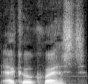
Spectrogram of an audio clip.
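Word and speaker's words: EcoQuest: we we didn't mention Echo quest which is probably pronounced Eco Quest but I don't like saying it like that um you don't like Eco Quest I'm the other way around I I I instinctively call it Eco Quest but the talkie version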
